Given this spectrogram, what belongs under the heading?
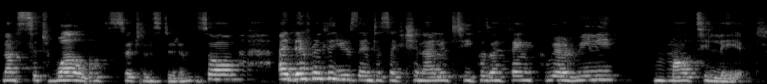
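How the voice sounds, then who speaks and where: Dark in tone and medium in pitch, this South African lecturer's voice moves at a moderate pace as she reflects on her research, weaving in personal stories and performing quoted remarks. The room sounds spacious and echoey.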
